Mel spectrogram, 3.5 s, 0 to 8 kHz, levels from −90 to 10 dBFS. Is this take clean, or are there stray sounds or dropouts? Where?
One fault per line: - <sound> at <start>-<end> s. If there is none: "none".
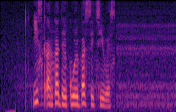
none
